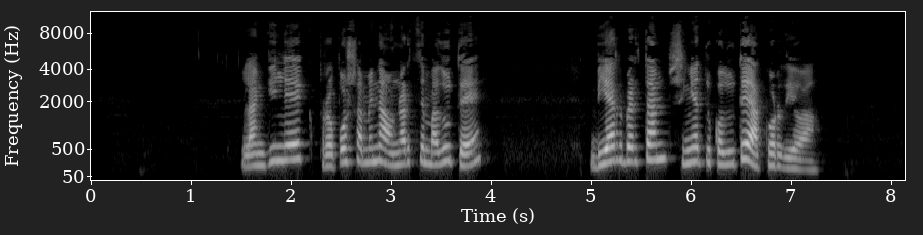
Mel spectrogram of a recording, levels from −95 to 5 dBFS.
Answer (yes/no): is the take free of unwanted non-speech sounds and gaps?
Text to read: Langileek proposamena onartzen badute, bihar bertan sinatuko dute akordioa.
yes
